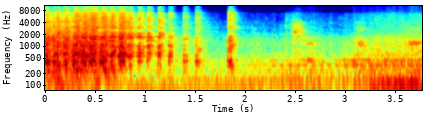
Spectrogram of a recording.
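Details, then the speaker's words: Brastemp BWK 13 washing machine, nearly new, during spin cycle: rapid heavy knocking three to four a second fading as the drum slows; loud banging from worn transmission with excess play and a wearing pulley. "Então esse é o barulho que ela tá fazendo ó vamos aguardar mais um tempo ela baixar a rotação Vamos então Esse é o barulho então é um barulho forte"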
